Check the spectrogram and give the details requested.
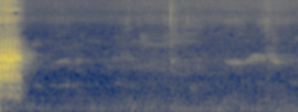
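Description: A male quail gives one short, harsh, loud burst of a call, then falls silent; only faint background hiss follows.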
